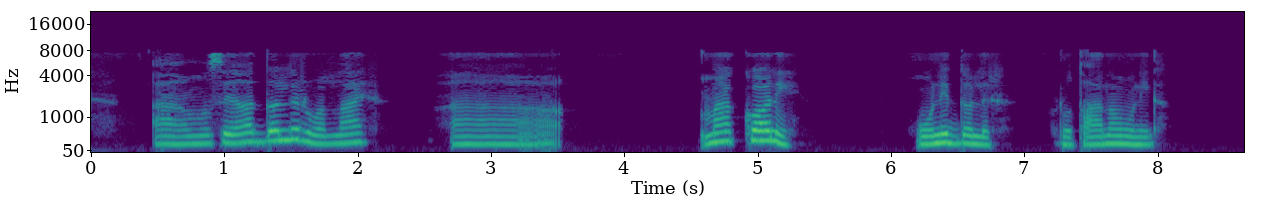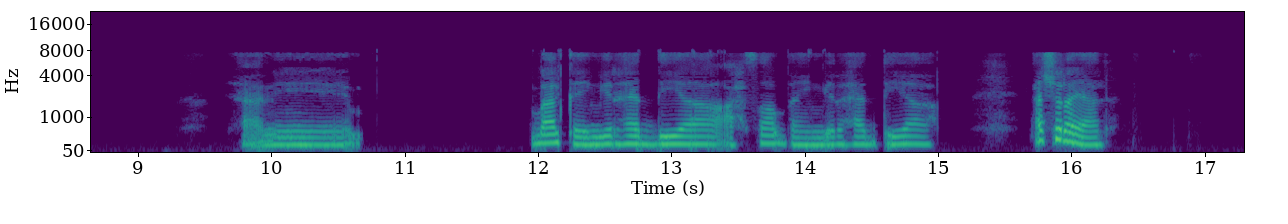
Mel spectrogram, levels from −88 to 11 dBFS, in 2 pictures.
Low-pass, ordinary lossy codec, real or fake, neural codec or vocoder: 19.8 kHz; AAC, 24 kbps; real; none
